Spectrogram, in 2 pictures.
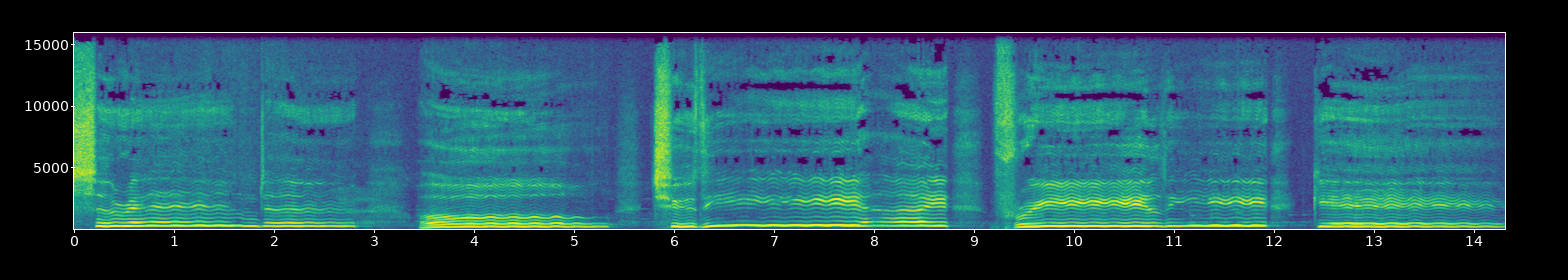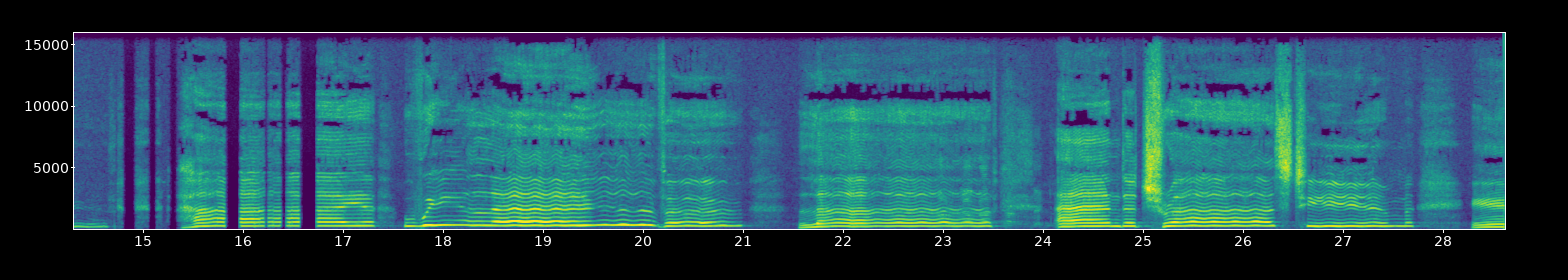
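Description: A woman singing unaccompanied into a microphone: slow phrases of long held notes with a wide, even vibrato, broken by short pauses for breath.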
